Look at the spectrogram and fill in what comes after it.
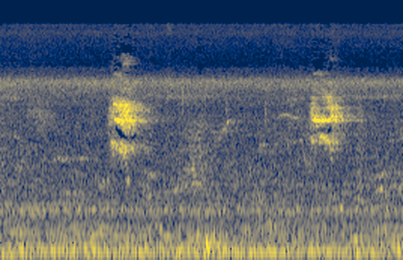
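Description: Faint background with two short, high bird chirps, one about a second in and another about three seconds in.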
